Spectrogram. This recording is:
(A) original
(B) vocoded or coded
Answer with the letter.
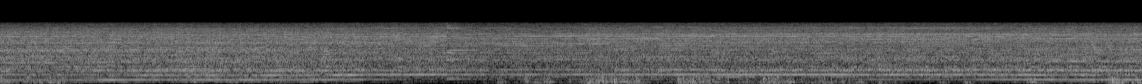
A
